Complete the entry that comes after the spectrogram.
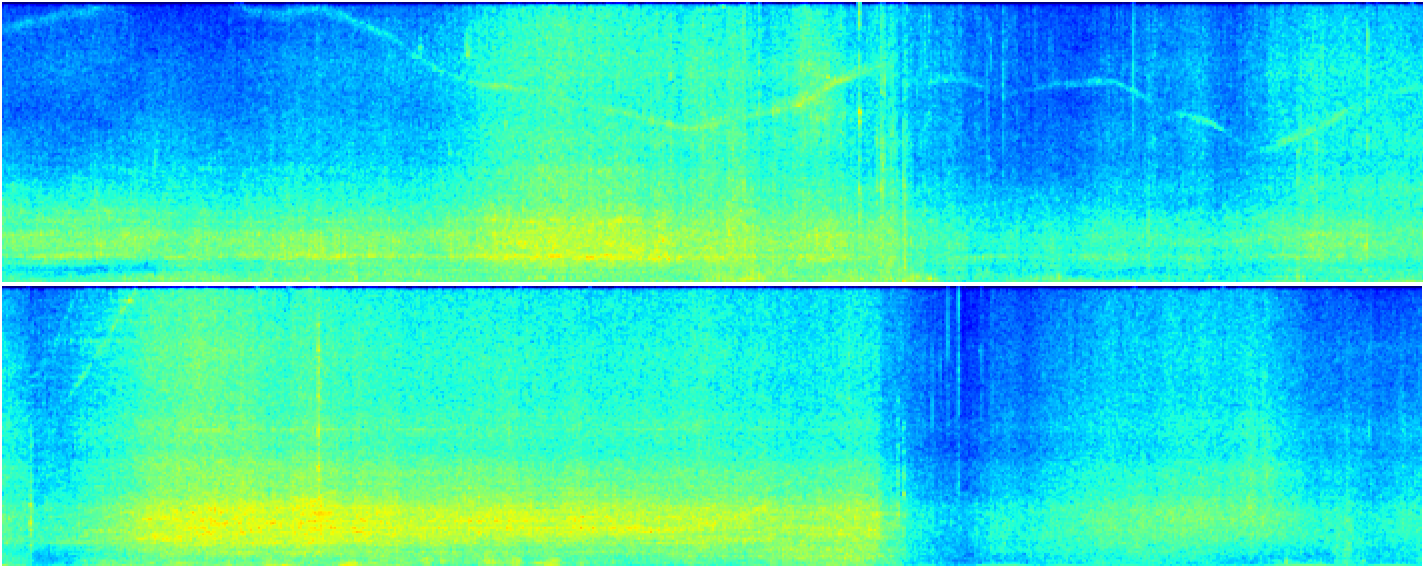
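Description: Rally car engines revving and accelerating hard, the pitch rising and falling with the throttle. There are two louder, rougher stretches, a third of the way in and just past the middle.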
